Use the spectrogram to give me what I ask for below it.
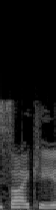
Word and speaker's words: Psyche: also found a way to get to Psyche, pronounced Psyche, much faster by taking a more efficient trajectory.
